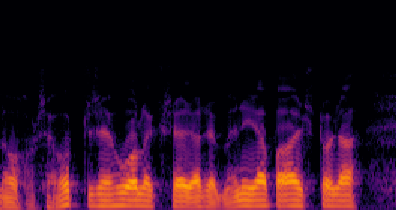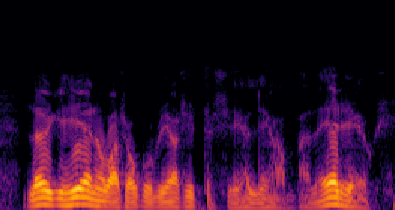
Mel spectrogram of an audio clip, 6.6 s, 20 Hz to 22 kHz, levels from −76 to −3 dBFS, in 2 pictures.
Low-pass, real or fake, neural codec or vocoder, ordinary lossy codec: 10.8 kHz; real; none; MP3, 96 kbps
